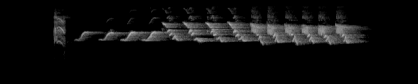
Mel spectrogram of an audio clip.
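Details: Brown 'pardo' double-collared seedeater performing a three-note 'tui tui' song: a clipped first note followed by a dense stream of rapid, bright, trilled high notes that stops abruptly.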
